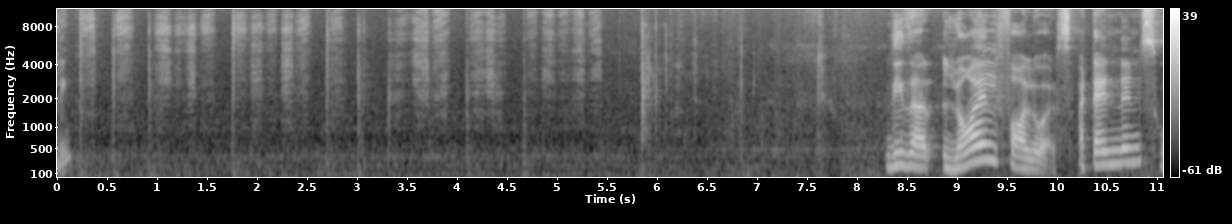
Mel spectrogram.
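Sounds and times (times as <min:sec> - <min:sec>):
chalk scratching on chalkboard: 0:00.0 - 0:05.5.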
